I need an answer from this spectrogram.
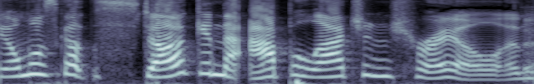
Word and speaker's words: Appalachian: I thought it was Appalachian, but it's actually Appalachian because it's named after a Native American tribe, I think. Oh wow. So it's pronounced Appalachian.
